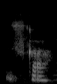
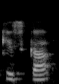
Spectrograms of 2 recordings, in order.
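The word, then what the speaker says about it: किसका: uh who is kisska Kissa yeah it sounds like kiss and Ka so it's you can remember that way uh Kisa and also it's interesting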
